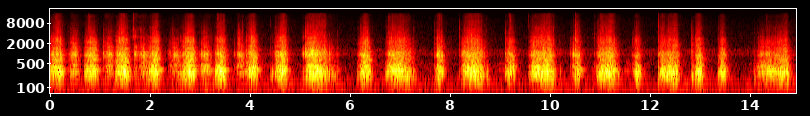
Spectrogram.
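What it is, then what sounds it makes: Coated canvas handbag scratched with nails. Long red nails scratch a hollow Louis Vuitton monogram bucket bag of coated canvas with leather trim, making about 25 separate rasping strokes. Each stroke is a short, broadband scrape with a hollow, boxy resonance around 300 Hz, and the rhythm is uneven, with brief silences between strokes.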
